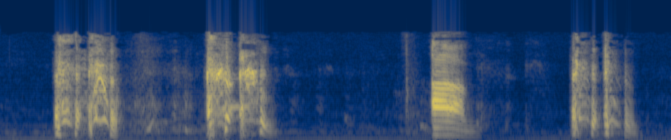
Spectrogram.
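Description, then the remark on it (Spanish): Several short bouts of coughing and throat clearing, four separate bursts spread a second or so apart, fairly loud, one with a raspy voiced rasp, no talking in between. “De pronto nos ha entrado tos a todos.”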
